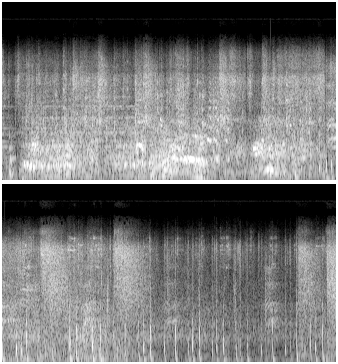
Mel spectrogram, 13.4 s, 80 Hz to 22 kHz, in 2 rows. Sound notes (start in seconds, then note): 0.0 gorilla growling; 2.7 whip cracking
